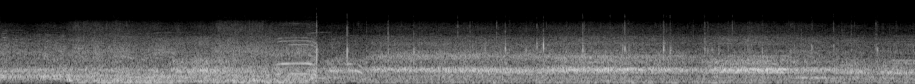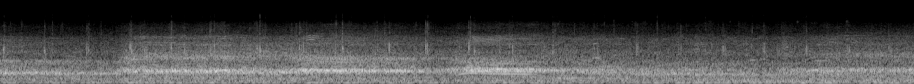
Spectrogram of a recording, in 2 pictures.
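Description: A packed football stadium crowd of Galatasaray supporters chanting together in unison. The mass of voices swells and falls in waves, with a brief dip about ten seconds in.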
